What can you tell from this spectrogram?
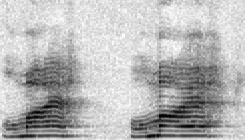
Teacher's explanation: It's gonna be low, and then after the second syllable, you go up and then stay high. So it'll be like low, high, high, high, high, high. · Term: heibangata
